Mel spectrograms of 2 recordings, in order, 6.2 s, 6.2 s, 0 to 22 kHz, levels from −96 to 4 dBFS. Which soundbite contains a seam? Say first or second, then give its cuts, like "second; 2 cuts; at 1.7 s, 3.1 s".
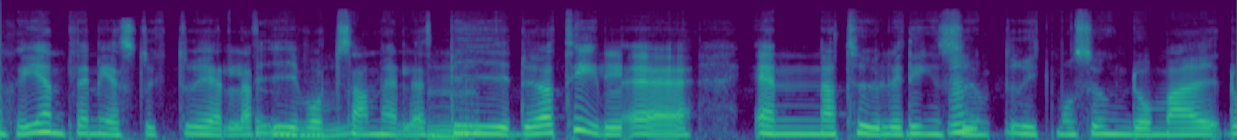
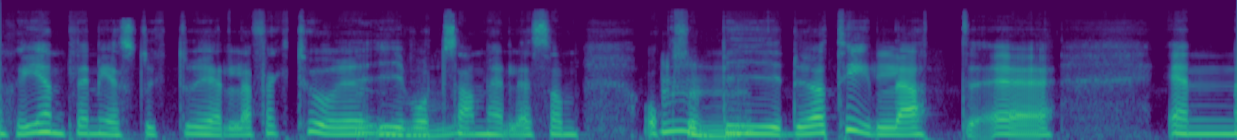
first; 5 cuts; at 1.3 s, 2.1 s, 3.1 s, 3.6 s, 4.5 s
